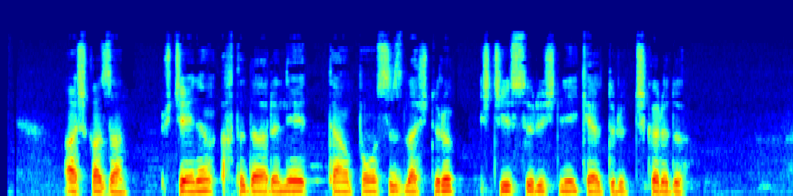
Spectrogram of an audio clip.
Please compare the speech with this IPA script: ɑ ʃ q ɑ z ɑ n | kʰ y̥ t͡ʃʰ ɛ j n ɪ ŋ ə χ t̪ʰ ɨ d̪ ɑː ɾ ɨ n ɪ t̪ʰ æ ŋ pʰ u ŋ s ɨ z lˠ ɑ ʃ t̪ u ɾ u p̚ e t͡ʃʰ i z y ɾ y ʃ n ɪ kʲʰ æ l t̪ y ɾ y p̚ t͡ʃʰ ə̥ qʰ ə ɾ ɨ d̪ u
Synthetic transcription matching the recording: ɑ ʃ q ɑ z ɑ n | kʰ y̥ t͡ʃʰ ɛ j n ɪ ŋ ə χ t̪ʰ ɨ d̪ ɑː ɾ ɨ n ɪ t̪ʰ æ ŋ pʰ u ŋ s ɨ z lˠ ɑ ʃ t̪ u ɾ u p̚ i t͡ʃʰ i s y ɾ y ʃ n ɪ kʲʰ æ l t̪ y ɾ y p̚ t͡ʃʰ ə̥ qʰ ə ɾ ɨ d̪ u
